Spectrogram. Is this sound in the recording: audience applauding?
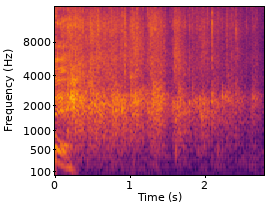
yes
